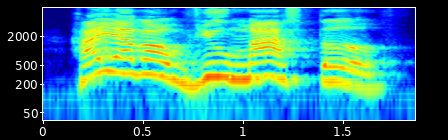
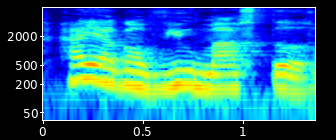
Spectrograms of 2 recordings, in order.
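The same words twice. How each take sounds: First: How y'all gonna view my stuff, higher and louder; exasperated outburst. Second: Said in the usual way. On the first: Real, not acted. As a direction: hit it hard, fed up with the viewers. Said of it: "I'm getting everything out my chest today". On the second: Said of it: "I'ma say it right now".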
